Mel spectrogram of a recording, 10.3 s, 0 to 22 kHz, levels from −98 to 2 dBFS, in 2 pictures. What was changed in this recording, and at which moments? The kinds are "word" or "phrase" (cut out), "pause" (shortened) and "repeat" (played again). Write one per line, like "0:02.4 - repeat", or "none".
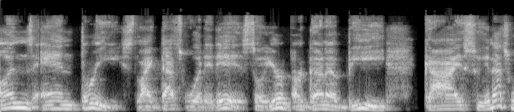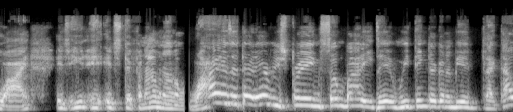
0:02.9 - word
0:07.0 - word
0:08.9 - word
